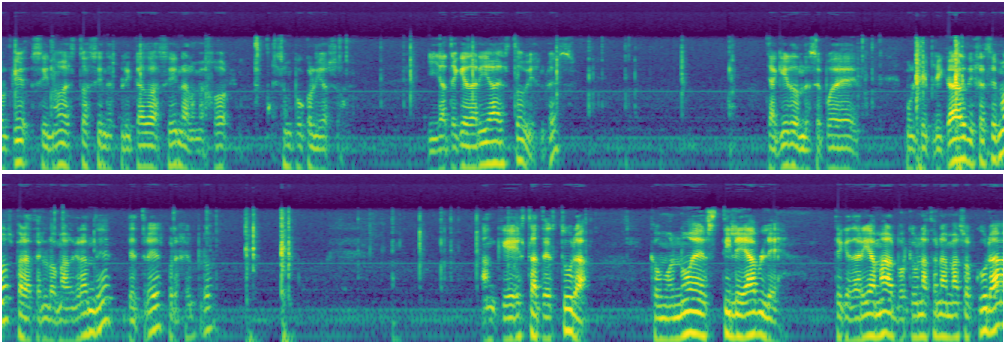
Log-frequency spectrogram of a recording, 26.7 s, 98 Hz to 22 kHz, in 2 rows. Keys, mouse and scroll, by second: 0.4 middle click, 2.0 middle click, 3.8 click, 5.5 middle click, 6.4 middle click, 7.5 middle click, 9.2 middle click, 11.0 click, 12.2 3, 12.8 Return, 15.8-17.2 drag, 19.0 middle click, 19.8 middle click.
